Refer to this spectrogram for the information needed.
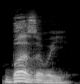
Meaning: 1. base 2. basic
- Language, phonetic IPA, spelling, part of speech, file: Russian, [ˈbazəvɨj], базовый, adjective, Ru-базовый.ogg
